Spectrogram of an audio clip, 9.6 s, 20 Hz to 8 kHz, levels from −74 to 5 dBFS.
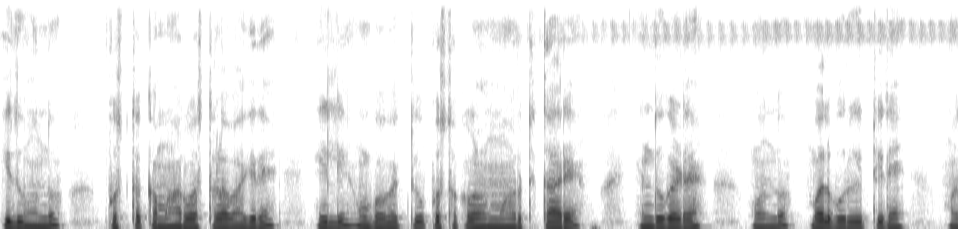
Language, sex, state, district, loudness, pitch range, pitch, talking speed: Kannada, male, Karnataka, Dharwad, -18 LUFS, 145-160 Hz, 150 Hz, 75 wpm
